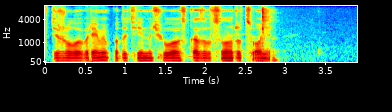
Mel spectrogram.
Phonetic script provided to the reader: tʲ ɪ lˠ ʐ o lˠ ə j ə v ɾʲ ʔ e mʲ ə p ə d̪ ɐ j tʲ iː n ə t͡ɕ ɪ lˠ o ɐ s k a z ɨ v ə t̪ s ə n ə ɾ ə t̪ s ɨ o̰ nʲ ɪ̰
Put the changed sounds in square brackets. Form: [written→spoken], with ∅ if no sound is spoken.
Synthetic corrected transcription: tʲ ɪ [lˠ→∅] ʐ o lˠ ə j ə v ɾʲ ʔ e mʲ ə p ə d̪ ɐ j tʲ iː n ə t͡ɕ ɪ lˠ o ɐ s k a z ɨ v ə t̪ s ə n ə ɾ ə t̪ s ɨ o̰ nʲ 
